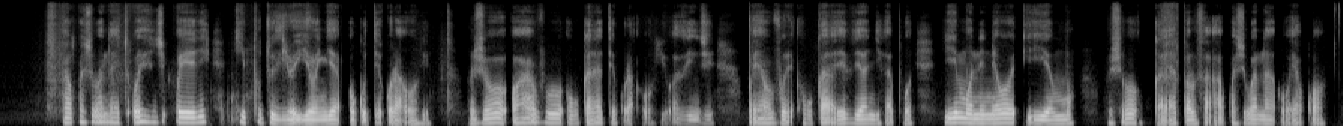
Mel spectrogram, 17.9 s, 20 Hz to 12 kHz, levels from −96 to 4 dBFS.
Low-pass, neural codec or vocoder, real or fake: 10.8 kHz; autoencoder, 48 kHz, 32 numbers a frame, DAC-VAE, trained on Japanese speech; fake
